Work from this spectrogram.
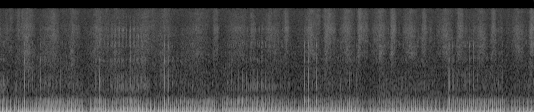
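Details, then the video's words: Domestic cat purring very close to an ASMR microphone indoors: a deep, steady, throbbing purr that rises and falls with each breath, with only short breaks between cycles. "ASMR cat purring ❤ Manis die aan het spinnen is"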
